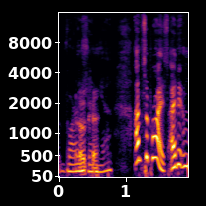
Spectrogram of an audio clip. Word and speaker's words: Varginha: Is how it's pronounced, Varginha. Okay. I'm surprised. I didn't realize that you had thought it was Virginia.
